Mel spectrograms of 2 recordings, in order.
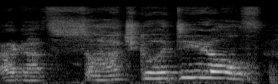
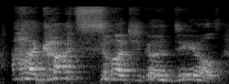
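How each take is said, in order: First: Higher, very slow, each word drawn out; gloating. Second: Louder, slow, stress on got; louder gloat. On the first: Bragging to viewers about her deals, slow gloating drawl. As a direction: savour every word of the bargain. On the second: Repeating her brag to viewers, louder and slow. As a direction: punch it home triumphantly. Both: Acted.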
